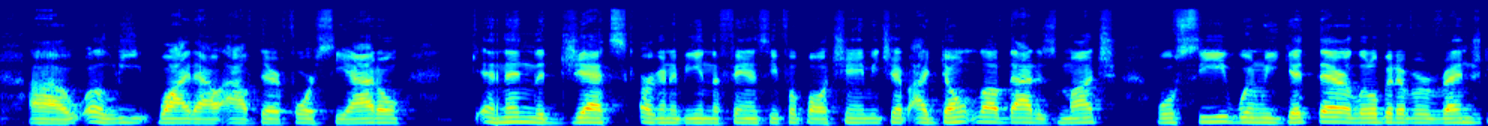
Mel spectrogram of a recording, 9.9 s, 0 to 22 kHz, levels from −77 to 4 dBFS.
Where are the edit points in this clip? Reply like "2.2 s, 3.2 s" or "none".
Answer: none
